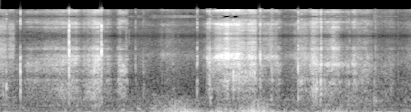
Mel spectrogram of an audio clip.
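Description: Handling noise from a small camera being carried and set down: a few knocks and some rubbing and rustling, over a steady low wind rumble on the microphone.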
